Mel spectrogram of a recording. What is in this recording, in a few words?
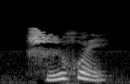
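"实惠", Mandarin Chinese; hsk; chinese-flashcards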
